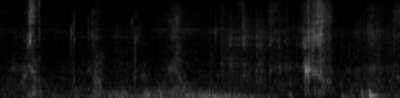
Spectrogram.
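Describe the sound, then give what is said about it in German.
Someone crunches limited-edition tomato and herbs flavoured potato crisps close to the microphone, with a few loud, sharp bites between softer chewing and crackling. No one talks. “Das ist sogar Chips am Mikro.”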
